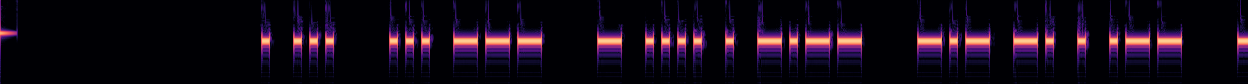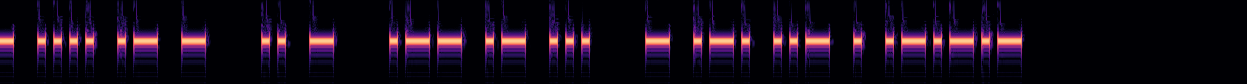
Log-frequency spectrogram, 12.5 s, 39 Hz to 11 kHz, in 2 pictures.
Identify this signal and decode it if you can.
Morse code, heard as a keyed tone, about 32 wpm, 700 Hz. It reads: ES SO THEY KNEW THAT IT WAS TRUE.
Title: Sentences from Top 400 Words and Abbreviations 30wpm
